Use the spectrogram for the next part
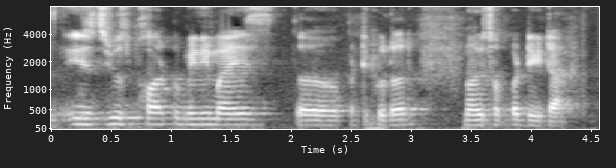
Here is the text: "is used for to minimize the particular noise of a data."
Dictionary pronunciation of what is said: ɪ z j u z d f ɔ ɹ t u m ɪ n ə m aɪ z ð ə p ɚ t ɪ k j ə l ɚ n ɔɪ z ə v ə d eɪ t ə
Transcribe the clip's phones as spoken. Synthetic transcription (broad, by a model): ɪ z j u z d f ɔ ɹ t u m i n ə m aɪ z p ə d t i k j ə l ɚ n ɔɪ s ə p ə d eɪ t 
